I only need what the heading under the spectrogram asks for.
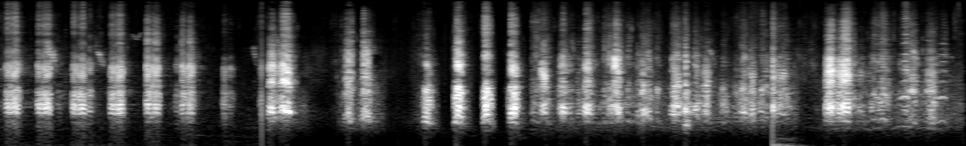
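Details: Flamingo calls: nasal, honking bursts in quick irregular runs, several voices overlapping as from a group, with short pauses between clusters.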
